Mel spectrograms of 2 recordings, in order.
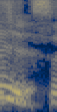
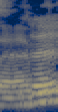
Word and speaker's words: Yeats: Men Yeats kan vi. – Yeats uttalar man det. Yeats.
